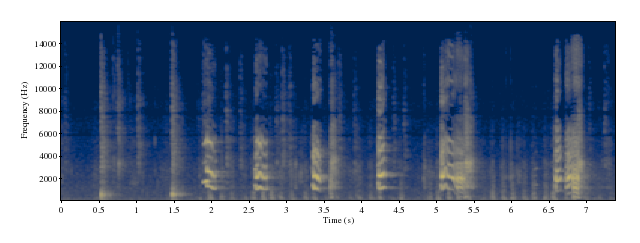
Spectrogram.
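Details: Pomeranian demanding pineapple and 'singing': a string of high squeaky whining yips and yelps, about one every half second to second, between soft panting sounds.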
